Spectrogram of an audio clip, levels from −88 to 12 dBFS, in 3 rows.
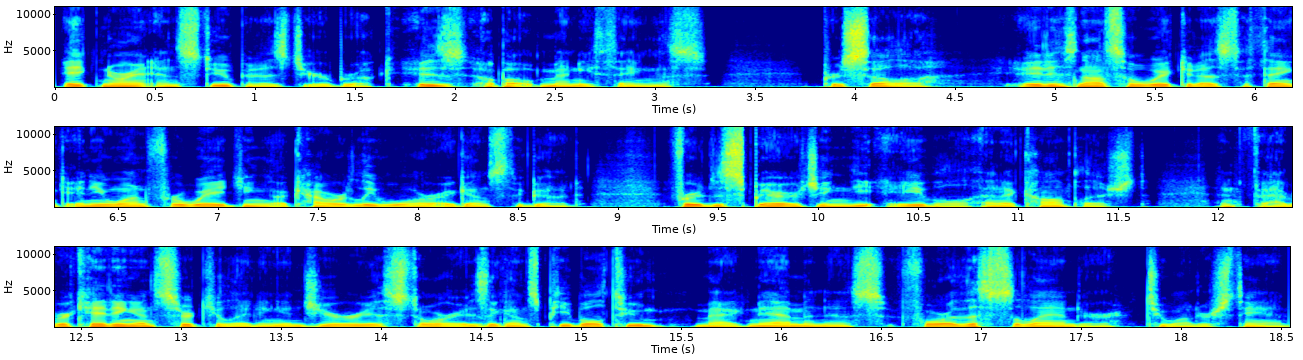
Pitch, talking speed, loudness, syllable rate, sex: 115 Hz, 160 wpm, -19 LUFS, 5.4 syllables/s, male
